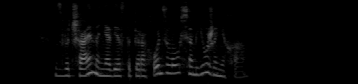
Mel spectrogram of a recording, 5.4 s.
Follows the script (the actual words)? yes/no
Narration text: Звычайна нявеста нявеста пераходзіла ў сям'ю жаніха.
no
